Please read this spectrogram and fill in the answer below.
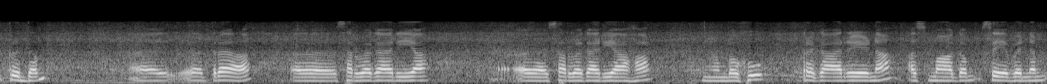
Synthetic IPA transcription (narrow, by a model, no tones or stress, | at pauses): kɾɪd̪ɐm | ɐt̪ɾɐ | sɐɾʋɐkaːɾjɐ | sɐɾʋɐkaːɾjaːɦɐ | bɐɦu | pɾɐɡaːɾeːɳɐɐsmaːɡɐmseːʋɐnɐm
